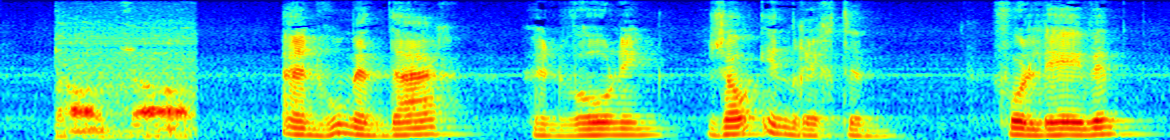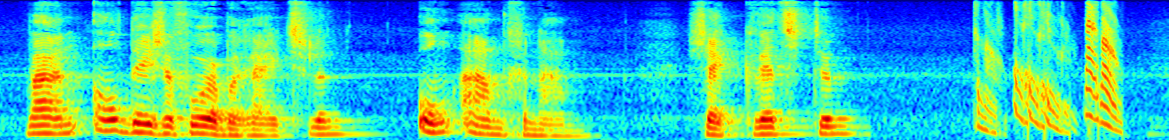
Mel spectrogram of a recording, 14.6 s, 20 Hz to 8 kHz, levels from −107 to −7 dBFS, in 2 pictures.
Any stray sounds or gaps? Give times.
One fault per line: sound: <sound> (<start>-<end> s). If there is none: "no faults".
sound: laugh (0.3-1.2 s)
sound: chirp (13.4-14.4 s)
